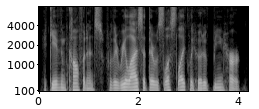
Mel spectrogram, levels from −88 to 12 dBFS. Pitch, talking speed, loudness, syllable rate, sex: 105 Hz, 215 wpm, -21 LUFS, 6.2 syllables/s, male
